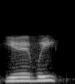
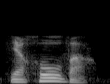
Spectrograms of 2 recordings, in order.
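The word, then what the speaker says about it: Yahweh: 一般认为神的名字的发音是耶威，但是随着时间的过去，不知什么时候发耶和华或者 Yehovah 这个音了，而且呢越来越普遍。但是可能正确的发音是耶威，只是我们不能确定。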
